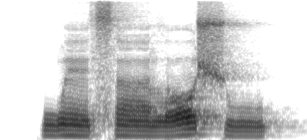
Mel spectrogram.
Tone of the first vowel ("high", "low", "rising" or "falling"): low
